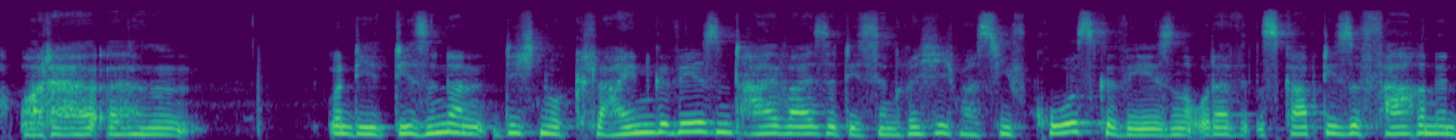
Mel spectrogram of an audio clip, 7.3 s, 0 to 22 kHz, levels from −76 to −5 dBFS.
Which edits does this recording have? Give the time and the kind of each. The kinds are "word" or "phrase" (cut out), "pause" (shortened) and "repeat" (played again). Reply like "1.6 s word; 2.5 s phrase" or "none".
none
